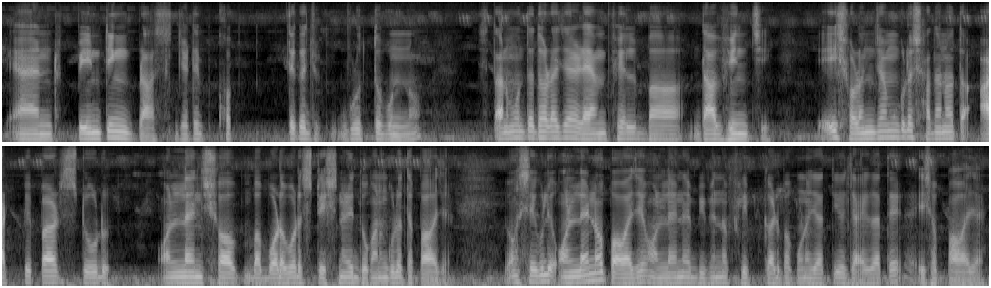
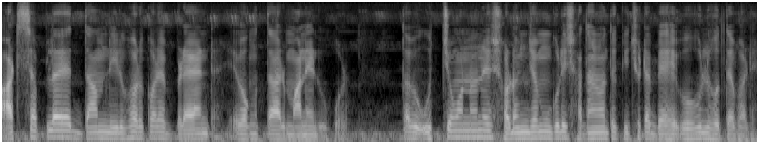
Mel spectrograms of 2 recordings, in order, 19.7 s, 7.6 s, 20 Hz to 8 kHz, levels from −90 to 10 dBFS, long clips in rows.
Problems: none marked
